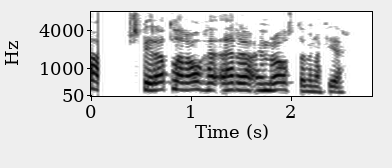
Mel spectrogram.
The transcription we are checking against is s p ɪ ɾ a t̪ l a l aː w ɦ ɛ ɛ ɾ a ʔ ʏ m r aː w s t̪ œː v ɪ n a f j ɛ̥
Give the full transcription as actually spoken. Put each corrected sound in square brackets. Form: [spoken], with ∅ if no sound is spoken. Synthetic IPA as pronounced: s p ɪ ɾ a t̪ l a [ɾ] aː w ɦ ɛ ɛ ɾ a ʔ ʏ m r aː w s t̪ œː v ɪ n a f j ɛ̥

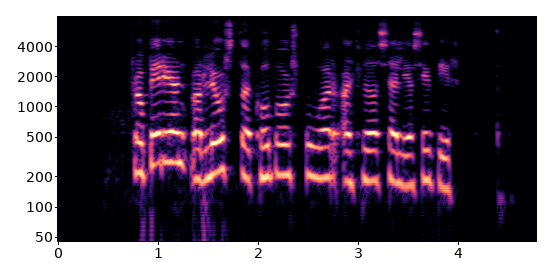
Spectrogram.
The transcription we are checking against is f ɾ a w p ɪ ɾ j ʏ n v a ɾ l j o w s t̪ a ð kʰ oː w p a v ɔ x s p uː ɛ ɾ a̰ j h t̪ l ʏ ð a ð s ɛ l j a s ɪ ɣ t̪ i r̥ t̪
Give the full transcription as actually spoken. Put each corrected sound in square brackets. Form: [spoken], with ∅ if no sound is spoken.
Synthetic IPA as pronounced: f ɾ a w p ɪ ɾ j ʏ n v a ɾ l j o w s t̪ a ð kʰ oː w p a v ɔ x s p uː [a] ɾ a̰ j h t̪ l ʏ ð a ð s ɛ l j a s ɪ ɣ t̪ i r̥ t̪

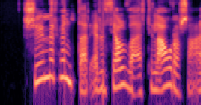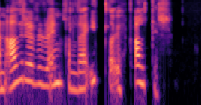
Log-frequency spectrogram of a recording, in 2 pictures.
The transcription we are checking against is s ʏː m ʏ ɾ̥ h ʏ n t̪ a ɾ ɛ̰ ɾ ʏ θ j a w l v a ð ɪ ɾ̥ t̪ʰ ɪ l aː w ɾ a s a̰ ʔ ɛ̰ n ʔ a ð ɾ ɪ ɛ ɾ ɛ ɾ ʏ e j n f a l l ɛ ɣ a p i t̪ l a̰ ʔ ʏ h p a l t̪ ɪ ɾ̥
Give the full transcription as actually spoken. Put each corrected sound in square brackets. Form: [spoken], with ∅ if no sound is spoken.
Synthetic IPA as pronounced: s ʏː m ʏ ɾ̥ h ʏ n t̪ a ɾ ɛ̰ ɾ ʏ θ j a w l v a ð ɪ ɾ̥ t̪ʰ ɪ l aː w ɾ a s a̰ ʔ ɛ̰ n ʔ a ð ɾ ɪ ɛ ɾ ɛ ɾ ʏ e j n f a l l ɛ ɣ a [ʔ] i t̪ l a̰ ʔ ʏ h p a l t̪ ɪ ɾ̥

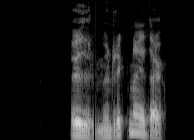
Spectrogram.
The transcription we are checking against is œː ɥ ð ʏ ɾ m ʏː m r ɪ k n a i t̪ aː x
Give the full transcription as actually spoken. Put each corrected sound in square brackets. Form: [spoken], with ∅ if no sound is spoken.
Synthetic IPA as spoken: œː ɥ ð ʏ ɾ m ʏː [n] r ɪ k n a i t̪ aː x

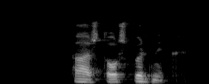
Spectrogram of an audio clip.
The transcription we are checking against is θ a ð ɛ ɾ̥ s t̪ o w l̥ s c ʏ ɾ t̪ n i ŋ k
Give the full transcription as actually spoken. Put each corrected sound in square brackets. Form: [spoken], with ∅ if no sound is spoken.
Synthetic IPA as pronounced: θ a ð ɛ ɾ̥ s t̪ o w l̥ s [p] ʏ ɾ t̪ n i ŋ k

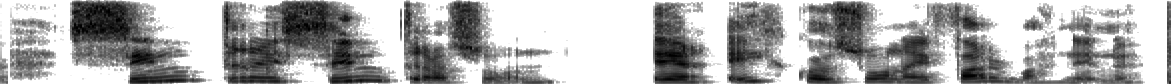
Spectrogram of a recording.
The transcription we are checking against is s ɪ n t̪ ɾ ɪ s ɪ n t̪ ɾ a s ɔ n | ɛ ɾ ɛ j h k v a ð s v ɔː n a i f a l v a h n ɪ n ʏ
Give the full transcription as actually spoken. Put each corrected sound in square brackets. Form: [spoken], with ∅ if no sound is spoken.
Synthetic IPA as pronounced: s ɪ n t̪ ɾ ɪ s ɪ n t̪ ɾ a s ɔ n | ɛ ɾ [e] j h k v a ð s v ɔː n a i f a [ɾ] v a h n ɪ n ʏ

